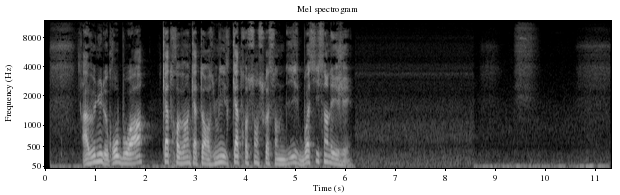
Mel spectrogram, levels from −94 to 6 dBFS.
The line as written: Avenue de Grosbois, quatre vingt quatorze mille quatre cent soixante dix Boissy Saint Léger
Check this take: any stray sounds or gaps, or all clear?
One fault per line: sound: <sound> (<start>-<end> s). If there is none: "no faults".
no faults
